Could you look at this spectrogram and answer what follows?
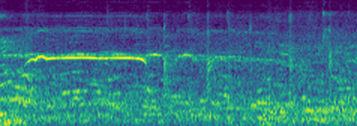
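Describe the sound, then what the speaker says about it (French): Crowd at a school closing and prize-giving ceremony cheers and whoops for the top pupil, a dense steady roar of many voices with a high shrill whistle-like shout rising above it throughout. "On encourage l'enfant par nos acclamations"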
